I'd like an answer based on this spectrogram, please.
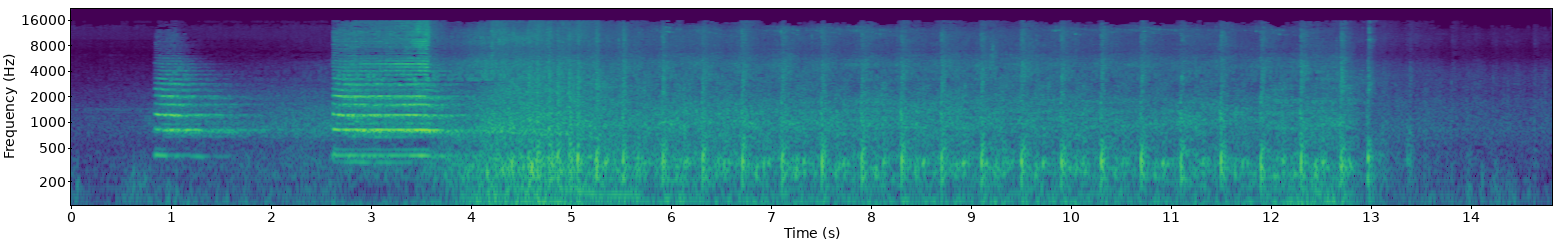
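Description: A train horn sounds a short blast, then a longer one. The Talgo 250 'Strizh' passenger train then runs past at speed, with a rapid, even clatter of wheels over the rail joints over a rushing noise, fading out near the end.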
